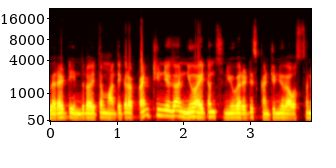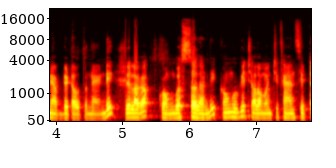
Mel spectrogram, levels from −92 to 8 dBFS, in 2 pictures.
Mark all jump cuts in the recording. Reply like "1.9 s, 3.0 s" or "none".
5.0 s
